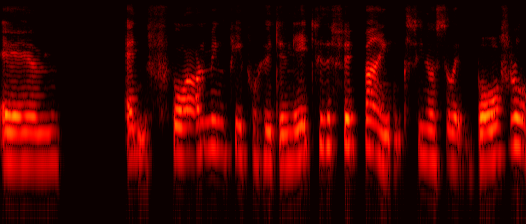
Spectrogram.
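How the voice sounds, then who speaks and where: A woman speaks in a Scottish accent. Her pitch is fairly low, with ordinary variation. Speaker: charity founder, former mental health nurse. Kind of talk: podcast interview. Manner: conversational, with hesitations.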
